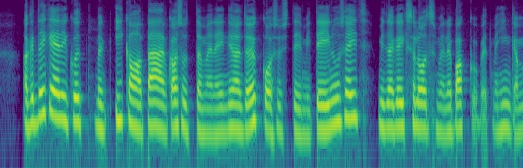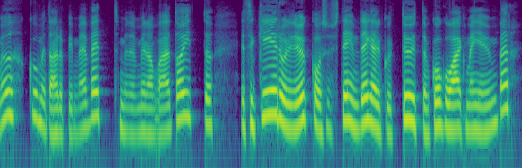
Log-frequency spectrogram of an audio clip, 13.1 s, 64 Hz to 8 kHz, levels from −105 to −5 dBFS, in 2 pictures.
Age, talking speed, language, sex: 30-49, 170 wpm, English, female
